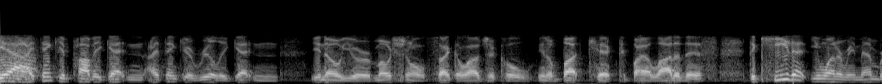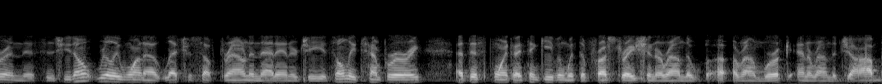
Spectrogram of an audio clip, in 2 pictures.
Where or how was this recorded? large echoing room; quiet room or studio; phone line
phone line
